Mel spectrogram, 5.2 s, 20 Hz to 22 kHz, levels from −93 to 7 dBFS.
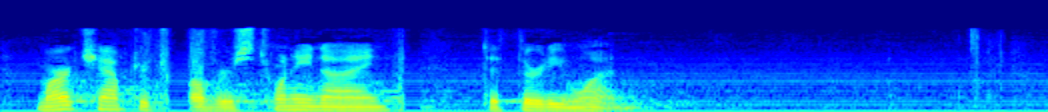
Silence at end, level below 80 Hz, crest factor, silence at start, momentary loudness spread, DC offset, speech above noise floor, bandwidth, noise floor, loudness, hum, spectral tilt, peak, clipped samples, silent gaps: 0 s; -54 dBFS; 22 dB; 0 s; 24 LU; under 0.1%; 21 dB; 8 kHz; -53 dBFS; -33 LUFS; none; -6.5 dB/octave; -14 dBFS; under 0.1%; none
